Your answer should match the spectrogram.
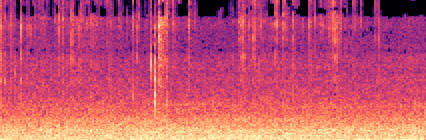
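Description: Steady street background noise with a low rumble of traffic, and a brief light crinkle of a snack wrapper being handled about a second and a half in.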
